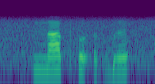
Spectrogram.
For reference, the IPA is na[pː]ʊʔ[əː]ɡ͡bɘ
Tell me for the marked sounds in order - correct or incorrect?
incorrect: pʰ, incorrect: ə

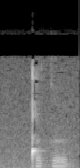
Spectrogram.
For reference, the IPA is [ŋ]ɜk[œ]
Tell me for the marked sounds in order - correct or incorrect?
incorrect: ǃ, correct

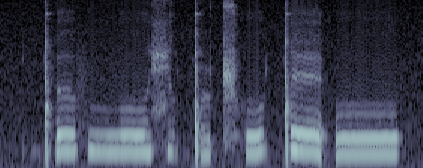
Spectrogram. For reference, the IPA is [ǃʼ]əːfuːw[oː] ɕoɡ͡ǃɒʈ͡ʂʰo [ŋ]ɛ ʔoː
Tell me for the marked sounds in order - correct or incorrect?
correct, correct, incorrect: ǃ

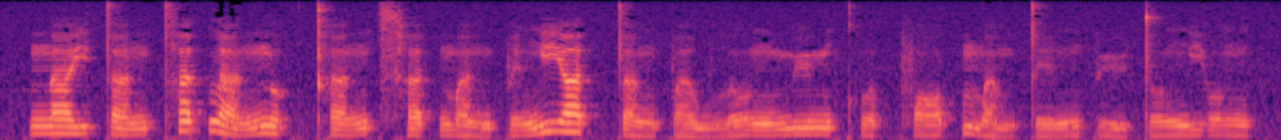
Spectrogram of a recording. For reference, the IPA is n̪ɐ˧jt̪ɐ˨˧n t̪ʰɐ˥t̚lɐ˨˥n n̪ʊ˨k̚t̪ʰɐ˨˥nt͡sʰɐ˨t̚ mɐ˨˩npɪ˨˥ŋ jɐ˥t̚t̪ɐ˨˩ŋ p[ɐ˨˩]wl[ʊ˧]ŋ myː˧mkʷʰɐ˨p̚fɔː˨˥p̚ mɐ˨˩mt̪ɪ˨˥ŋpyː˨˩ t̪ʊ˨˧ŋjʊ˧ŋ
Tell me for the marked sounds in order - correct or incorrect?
correct, correct

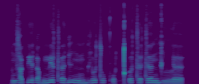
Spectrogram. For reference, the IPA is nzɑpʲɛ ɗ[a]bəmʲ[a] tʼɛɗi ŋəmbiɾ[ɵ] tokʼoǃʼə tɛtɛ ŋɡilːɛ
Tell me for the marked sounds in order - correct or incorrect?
correct, correct, correct

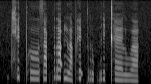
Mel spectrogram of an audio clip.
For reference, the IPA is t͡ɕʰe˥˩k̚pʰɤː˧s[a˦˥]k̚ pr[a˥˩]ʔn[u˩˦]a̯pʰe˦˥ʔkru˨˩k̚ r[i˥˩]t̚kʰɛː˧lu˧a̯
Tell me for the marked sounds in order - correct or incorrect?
correct, correct, incorrect: ɯ˩˦, correct

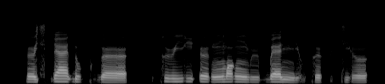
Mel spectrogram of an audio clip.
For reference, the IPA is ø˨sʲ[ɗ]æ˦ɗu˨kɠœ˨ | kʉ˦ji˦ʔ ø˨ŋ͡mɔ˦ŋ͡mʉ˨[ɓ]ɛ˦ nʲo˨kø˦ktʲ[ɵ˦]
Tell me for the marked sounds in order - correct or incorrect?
correct, correct, correct

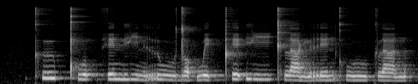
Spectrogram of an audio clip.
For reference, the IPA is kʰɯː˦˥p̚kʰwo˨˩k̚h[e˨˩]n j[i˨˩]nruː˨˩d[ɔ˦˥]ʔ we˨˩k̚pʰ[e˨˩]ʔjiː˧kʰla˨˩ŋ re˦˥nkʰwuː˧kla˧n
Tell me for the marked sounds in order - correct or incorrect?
incorrect: e˧, correct, incorrect: ɔ˨˩, incorrect: e˦˥

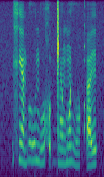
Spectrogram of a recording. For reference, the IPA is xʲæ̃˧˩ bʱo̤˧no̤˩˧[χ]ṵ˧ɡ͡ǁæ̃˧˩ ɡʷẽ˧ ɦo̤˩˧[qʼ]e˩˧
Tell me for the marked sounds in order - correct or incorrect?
correct, correct

